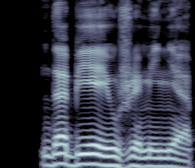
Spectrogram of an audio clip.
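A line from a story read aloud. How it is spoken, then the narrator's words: Moaning. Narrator (Russian): простонал Росс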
